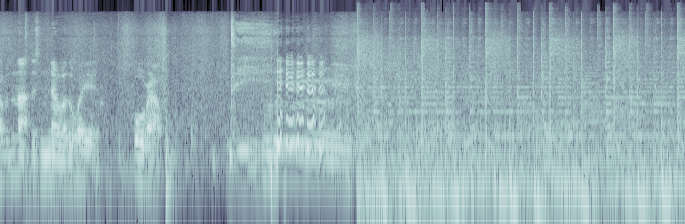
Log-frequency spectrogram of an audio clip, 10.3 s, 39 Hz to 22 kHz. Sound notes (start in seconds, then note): 3.9 laughter; 5.3 energetic music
